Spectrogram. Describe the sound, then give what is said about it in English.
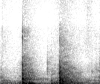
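A door is pulled shut, with two quick, fairly soft knocks about half a second apart, like the door swinging closed and then its latch clicking into place. “Let me close this door.”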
